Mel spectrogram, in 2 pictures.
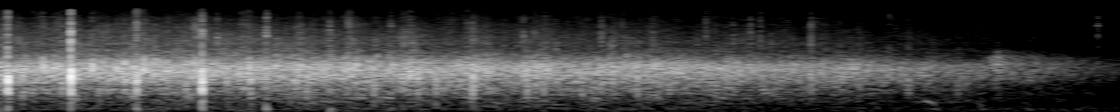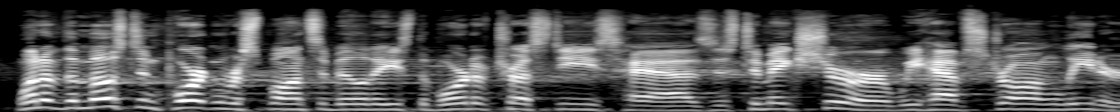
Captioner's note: applause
